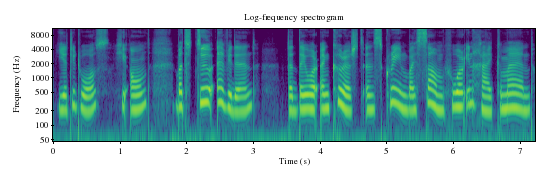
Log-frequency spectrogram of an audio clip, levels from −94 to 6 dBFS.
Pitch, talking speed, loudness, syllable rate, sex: 230 Hz, 175 wpm, -16 LUFS, 5.2 syllables/s, female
